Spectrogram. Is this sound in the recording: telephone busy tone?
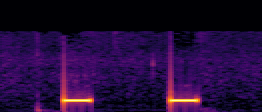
yes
